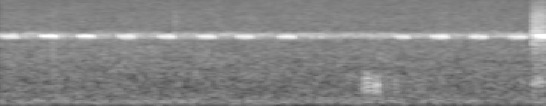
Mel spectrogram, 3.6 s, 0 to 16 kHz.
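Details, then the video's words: Crickets at a campsite in a pine forest in Benguet, heard at about 5:38 in the morning: a steady, high-pitched pulsed chirp repeating roughly four times a second over soft background hiss, with a brief rustle near the end. "Sobrang sarap sa tenga ng cricket. Pakinggan."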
